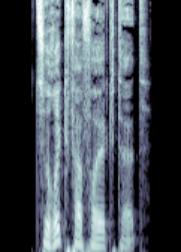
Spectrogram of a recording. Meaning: inflection of zurückverfolgen: 1. second-person plural dependent preterite 2. second-person plural dependent subjunctive II
- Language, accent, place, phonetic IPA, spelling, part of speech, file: German, Germany, Berlin, [t͡suˈʁʏkfɛɐ̯ˌfɔlktət], zurückverfolgtet, verb, De-zurückverfolgtet.ogg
